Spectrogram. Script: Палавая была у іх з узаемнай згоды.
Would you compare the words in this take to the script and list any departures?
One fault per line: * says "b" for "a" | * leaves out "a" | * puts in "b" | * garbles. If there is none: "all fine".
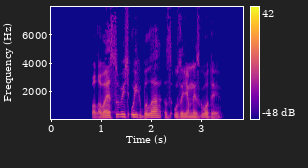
* says "сувязь" for "была"
* puts in "была"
